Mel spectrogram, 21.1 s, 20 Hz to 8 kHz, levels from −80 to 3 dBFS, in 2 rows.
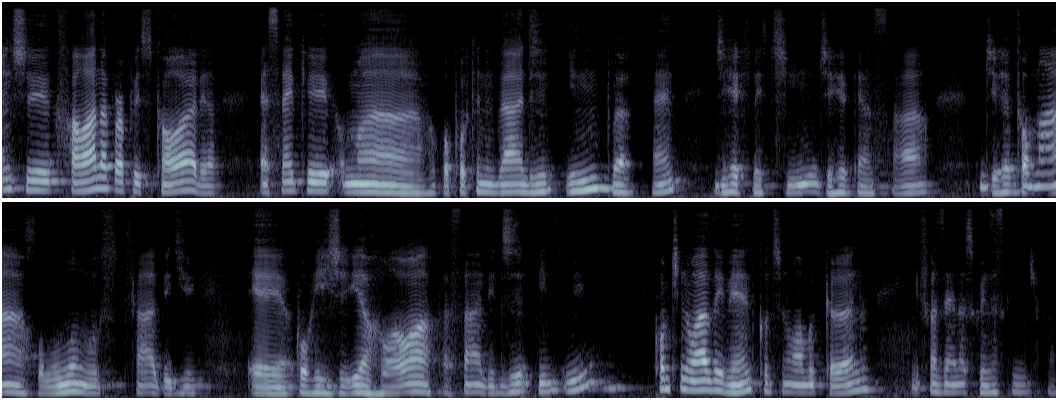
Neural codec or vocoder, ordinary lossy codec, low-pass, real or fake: codec, 16 kHz, 0.5 kbps, X-Codec, HuBERT features, trained on balanced general audio; none; 7.2 kHz; fake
